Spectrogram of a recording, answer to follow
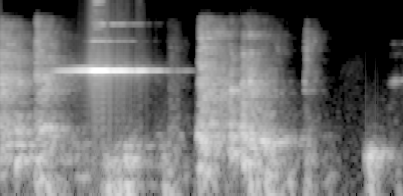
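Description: A person coughing in short bursts, with a steady high-pitched whistling tone about a second long, the loudest sound, starting just under a second in.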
